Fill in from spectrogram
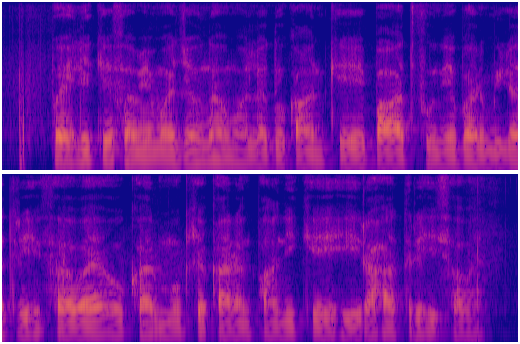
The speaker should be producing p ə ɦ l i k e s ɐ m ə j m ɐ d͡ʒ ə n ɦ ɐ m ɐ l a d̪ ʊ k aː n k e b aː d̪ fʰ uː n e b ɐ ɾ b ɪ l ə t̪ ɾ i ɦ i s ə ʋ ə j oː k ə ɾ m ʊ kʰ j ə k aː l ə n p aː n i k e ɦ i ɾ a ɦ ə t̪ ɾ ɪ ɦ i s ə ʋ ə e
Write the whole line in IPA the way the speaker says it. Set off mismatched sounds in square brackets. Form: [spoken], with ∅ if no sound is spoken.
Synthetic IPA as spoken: p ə ɦ l i k e s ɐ m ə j m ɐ d͡ʒ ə n ɦ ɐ m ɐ l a d̪ ʊ k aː n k e b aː d̪ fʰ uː n e b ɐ ɾ [m] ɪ l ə t̪ ɾ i ɦ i s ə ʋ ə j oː k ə ɾ m ʊ kʰ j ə k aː [ɾ] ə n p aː n i k e ɦ i ɾ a ɦ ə t̪ ɾ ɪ ɦ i s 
